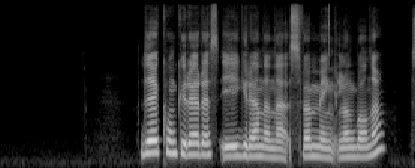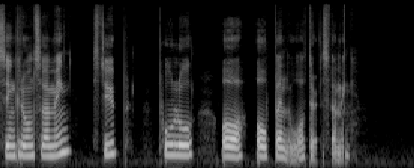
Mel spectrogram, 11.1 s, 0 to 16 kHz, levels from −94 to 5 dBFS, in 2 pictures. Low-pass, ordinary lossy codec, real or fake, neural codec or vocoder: 14.4 kHz; none; fake; autoencoder, 48 kHz, 128 numbers a frame, DAC-VAE, trained on Japanese speech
